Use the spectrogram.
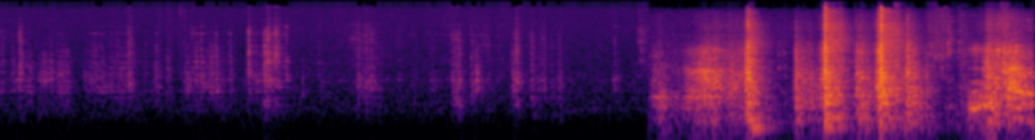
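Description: A metal drawer of a Kennedy machinist tool box is slid back onto its runners, first with faint scattered clicks, then a run of loud, close metallic rattles and clunks as it goes in.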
